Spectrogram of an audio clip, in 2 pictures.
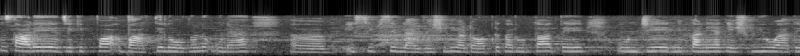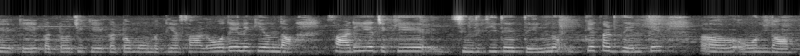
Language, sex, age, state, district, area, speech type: Dogri, female, 18-30, Jammu and Kashmir, Udhampur, rural, spontaneous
